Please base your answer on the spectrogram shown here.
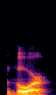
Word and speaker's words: vore: Vor. How do you spell it? VORE, like carnivore, like eating.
